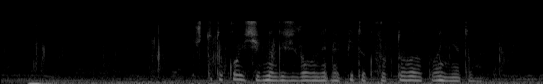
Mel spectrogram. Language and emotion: Russian, neutral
